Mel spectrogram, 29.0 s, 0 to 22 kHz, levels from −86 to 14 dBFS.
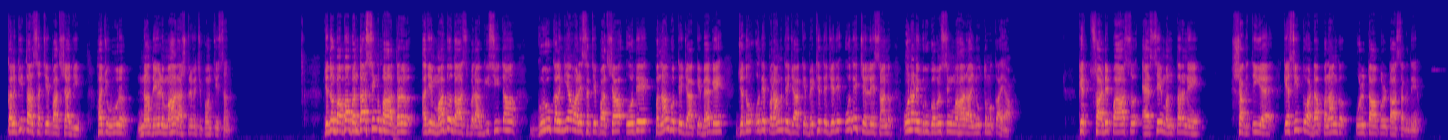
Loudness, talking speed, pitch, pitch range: -26 LUFS, 140 wpm, 180 Hz, 160-205 Hz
